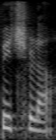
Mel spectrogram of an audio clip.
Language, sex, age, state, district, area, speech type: Dogri, female, 18-30, Jammu and Kashmir, Samba, urban, read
